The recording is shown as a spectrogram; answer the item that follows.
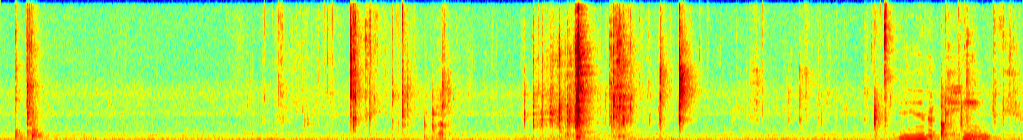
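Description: An oyster knife working into a saltwater akoya oyster and prying its shell open on a wooden cutting board: a scatter of sharp clicks and knocks of blade on shell, the loudest a little before the middle.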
